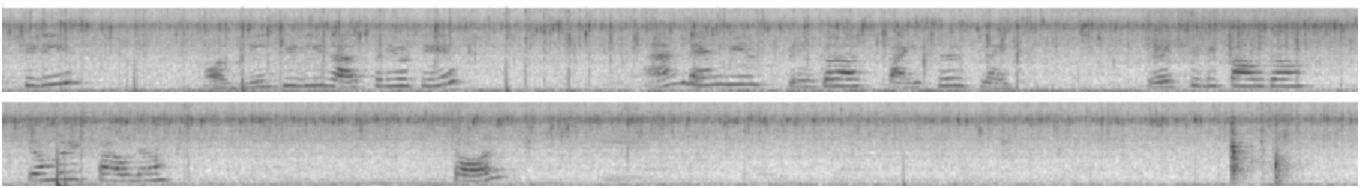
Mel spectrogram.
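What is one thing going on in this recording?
Apple slices sizzle softly in hot oil in a frying pan.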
